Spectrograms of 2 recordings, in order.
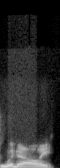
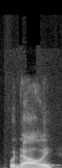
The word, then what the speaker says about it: WEDALI: Yeah, it's pronounced WEDALI. WEDALI.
